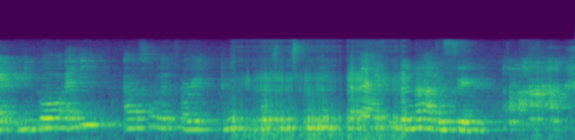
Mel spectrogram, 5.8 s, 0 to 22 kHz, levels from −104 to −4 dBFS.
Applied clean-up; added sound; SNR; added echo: neural separator model SepFormer DNS4.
